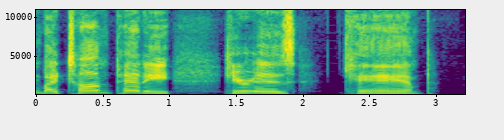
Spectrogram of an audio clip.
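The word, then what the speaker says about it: Caamp: I say it like that because it's got two A's. Camp. – Oh, weird. – If it was one A, I'd say Camp, but it's two A's, so I say Camp. The name of the song is Square One.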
